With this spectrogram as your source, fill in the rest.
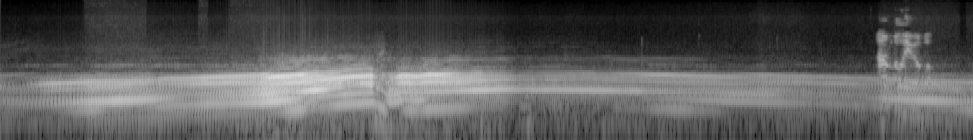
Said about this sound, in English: Oh, you can just hear the rumble in the engine and the exhaust.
